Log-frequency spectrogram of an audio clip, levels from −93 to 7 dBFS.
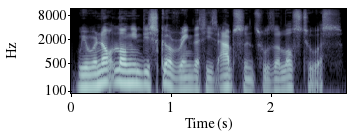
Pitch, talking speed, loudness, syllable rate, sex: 125 Hz, 305 wpm, -21 LUFS, 7.8 syllables/s, male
